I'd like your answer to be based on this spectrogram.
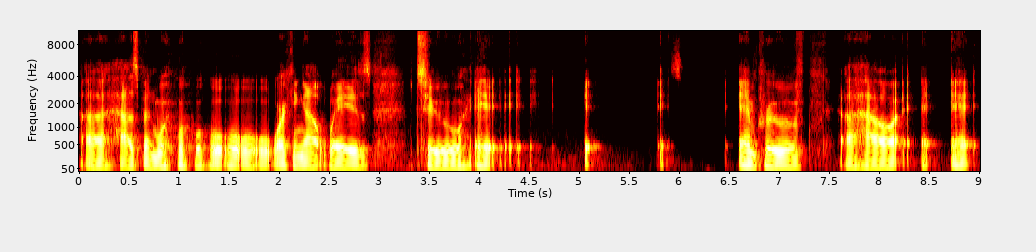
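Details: Adult male licensed speech-language pathologist who stutters, with repetitions and blocks, speaking conversationally: stuttering.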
